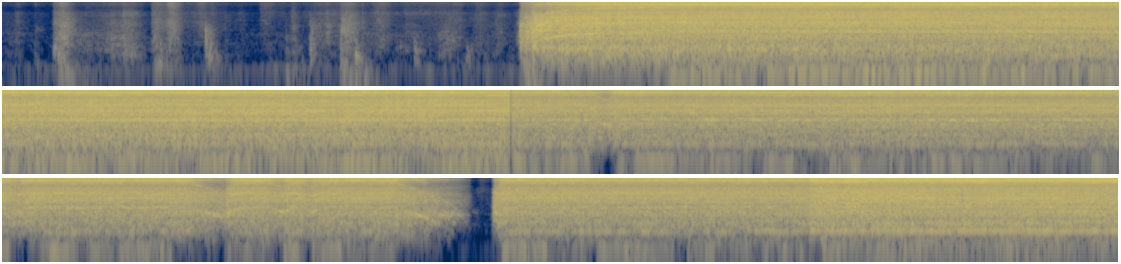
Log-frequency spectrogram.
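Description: A belt sander shapes the corner of a walnut bar top, a loud steady whining roar starting after a few seconds of quiet handling noises and continuing with one brief cutout near the end.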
